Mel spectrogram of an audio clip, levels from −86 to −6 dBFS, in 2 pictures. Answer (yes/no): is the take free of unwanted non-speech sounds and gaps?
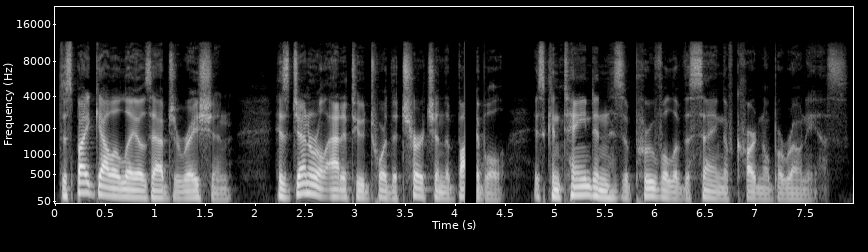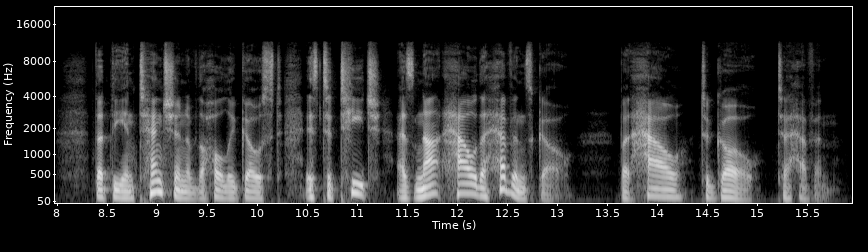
no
